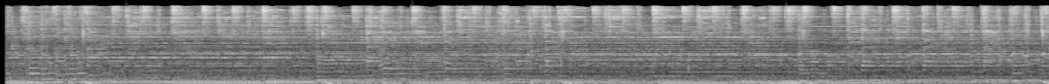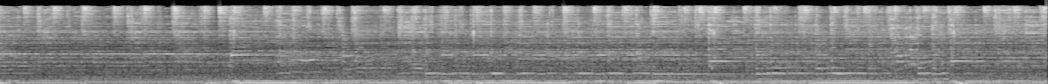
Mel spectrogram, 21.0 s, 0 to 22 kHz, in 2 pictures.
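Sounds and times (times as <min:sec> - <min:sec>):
pop music over car speakers: 0:00.1 - 0:20.9.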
